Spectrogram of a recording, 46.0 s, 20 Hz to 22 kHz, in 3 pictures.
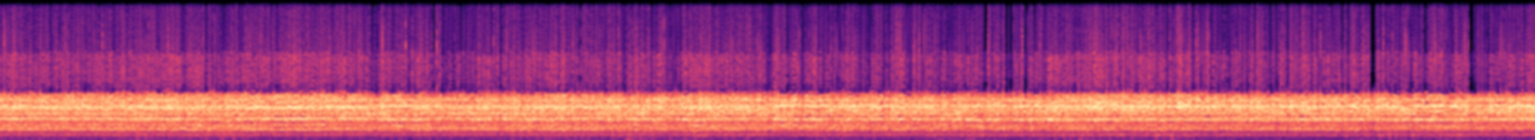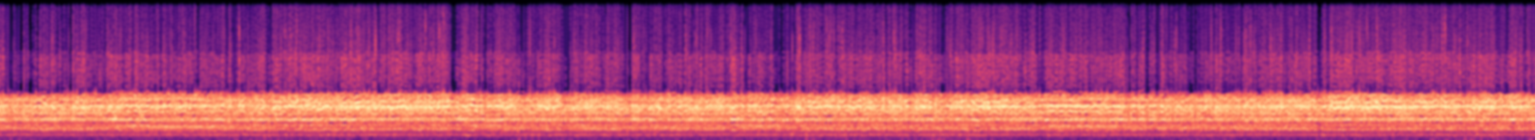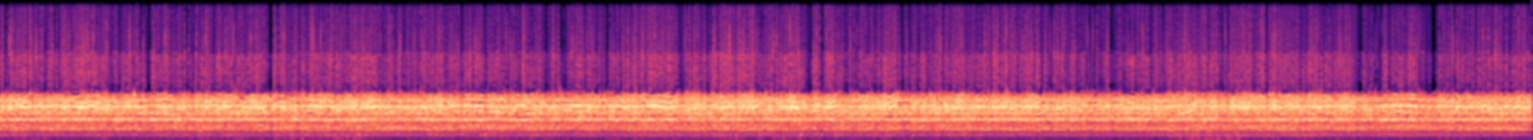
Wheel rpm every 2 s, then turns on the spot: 230, 230, 230, 230, 230, 230, 230, 230, 220, 220, 230, 230, 230, 230, 230, 230, 230, 230, 230, 230, 240, 230, 230.
none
